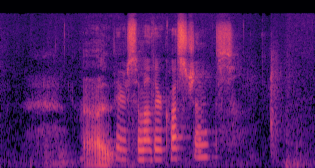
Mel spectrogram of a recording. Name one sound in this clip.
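A middle-aged woman speaks with animation through a microphone.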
